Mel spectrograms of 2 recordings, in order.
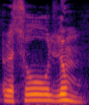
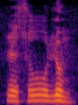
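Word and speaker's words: رسولٌ: When we have this meme, we will pronounce as Rasulum. We will pronounce it Rasulum.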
